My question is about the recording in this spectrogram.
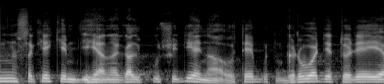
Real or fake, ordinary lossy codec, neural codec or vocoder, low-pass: fake; AAC, 96 kbps; autoencoder, 48 kHz, 128 numbers a frame, DAC-VAE, trained on Japanese speech; 14.4 kHz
